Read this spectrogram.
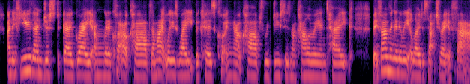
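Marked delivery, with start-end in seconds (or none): none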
